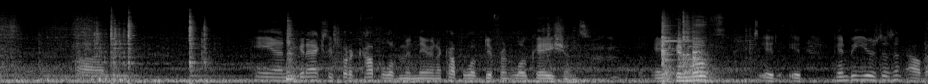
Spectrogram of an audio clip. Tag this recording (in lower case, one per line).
speech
